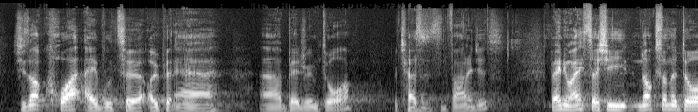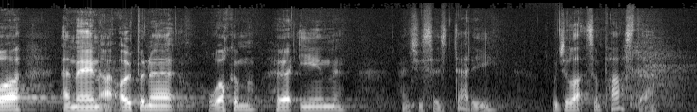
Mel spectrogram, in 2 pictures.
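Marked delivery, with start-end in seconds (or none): 11.4-13.5 very quiet, hushed, polite put-on British accent. Retelling his daughter offering him pasta at the bedroom door, british accent. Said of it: "I don't know why I did a British accent just then".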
